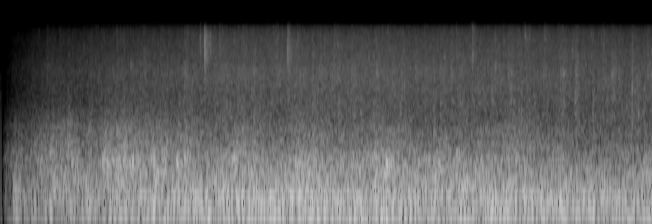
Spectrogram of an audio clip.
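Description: Steady rain sound effect with a low rumble of thunder under it, fading in quickly after a sudden cut at the start.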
